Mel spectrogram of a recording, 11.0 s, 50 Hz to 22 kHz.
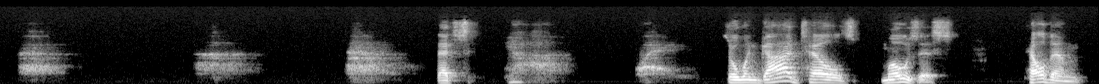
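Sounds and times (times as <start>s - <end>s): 
breathy exhales: 0.2s - 0.8s, 2.0s - 2.6s, 3.5s - 4.2s, 6.4s - 6.9s
speech: 4.4s - 5.4s, 7.3s - 9.6s, 10.3s - 10.9s.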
